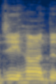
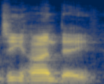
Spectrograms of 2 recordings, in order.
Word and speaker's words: G Honda: Why was he be fucking G Honda name up? It's G Honda. She called him G Hyundai, which is spelled totally different.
